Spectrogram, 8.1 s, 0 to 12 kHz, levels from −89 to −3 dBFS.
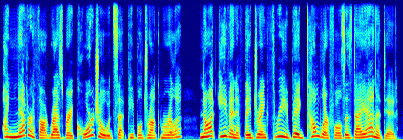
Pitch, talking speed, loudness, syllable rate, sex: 265 Hz, 150 wpm, -17 LUFS, 4.3 syllables/s, female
